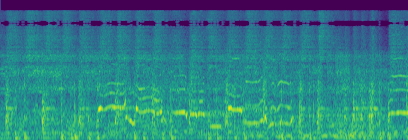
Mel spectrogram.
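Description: Live rock band playing loudly: electric guitar, bass guitar and drum kit, with a pitched line bending up and down over a steady beat.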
